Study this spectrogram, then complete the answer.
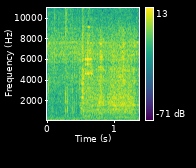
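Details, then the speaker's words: Worthington tractor, Chrysler 218 flathead six, first start in decades: deep, steady rumble with even firing on all six cylinders; a bad water pump rattles slightly. "But it picked up on that six cylinder, so it's running on all six now."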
